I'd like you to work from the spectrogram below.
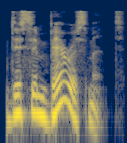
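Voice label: "disembarrassment", British English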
